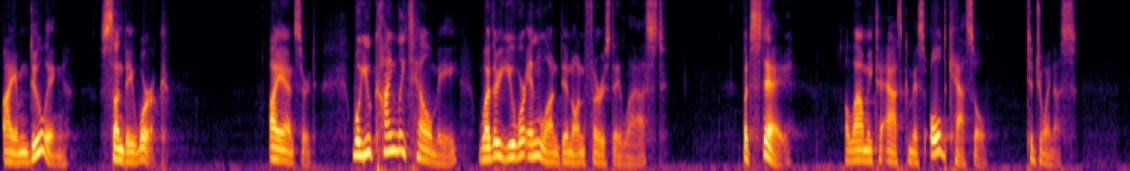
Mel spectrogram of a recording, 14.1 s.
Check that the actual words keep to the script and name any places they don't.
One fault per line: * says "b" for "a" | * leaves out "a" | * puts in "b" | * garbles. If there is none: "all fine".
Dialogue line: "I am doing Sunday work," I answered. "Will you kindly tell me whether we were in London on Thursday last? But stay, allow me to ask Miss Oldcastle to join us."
* says "you" for "we"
